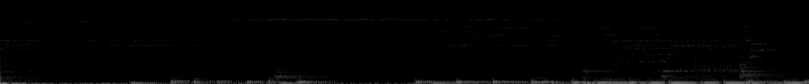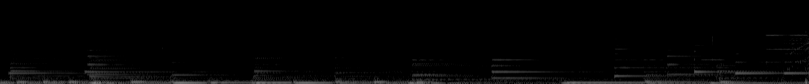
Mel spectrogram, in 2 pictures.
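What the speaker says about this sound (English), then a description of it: "Now onto some aluminium pipe." An Evolution R185SMS-Li cordless 185mm sliding mitre saw cuts aluminium pipe, with a motor whine spinning up, a grinding bite through the metal and then a stuttering, ringing rundown, fairly faint and with no voices.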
